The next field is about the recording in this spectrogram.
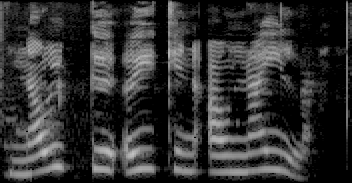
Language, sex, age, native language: Icelandic, male, 9, Icelandic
